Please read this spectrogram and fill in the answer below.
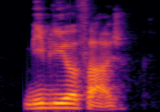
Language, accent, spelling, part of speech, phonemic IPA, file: French, France, bibliophage, noun, /bi.bli.jɔ.faʒ/, LL-Q150 (fra)-bibliophage.wav
- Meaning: bookworm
